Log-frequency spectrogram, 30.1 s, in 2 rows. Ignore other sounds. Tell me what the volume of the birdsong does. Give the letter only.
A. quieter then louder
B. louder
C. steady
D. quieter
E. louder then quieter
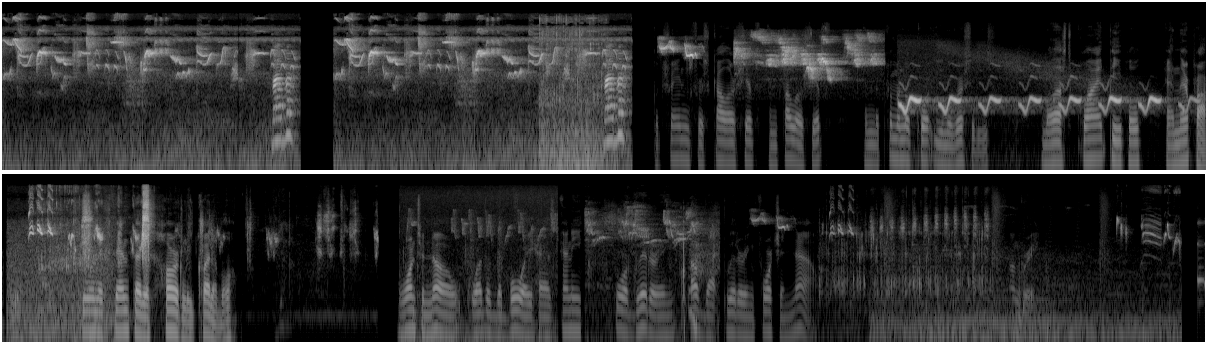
D.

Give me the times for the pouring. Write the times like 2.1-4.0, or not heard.
6.7-7.6, 15.1-16.6, 25.2-27.4.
